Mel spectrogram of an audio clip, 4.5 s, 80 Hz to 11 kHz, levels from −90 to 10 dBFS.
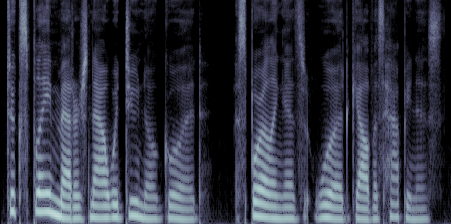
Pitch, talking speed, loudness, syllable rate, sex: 175 Hz, 185 wpm, -18 LUFS, 4.9 syllables/s, female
